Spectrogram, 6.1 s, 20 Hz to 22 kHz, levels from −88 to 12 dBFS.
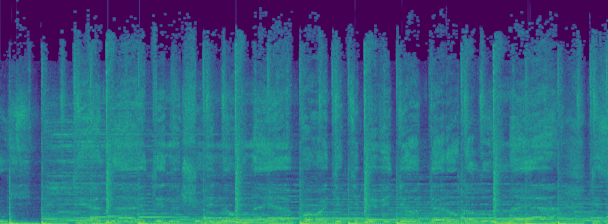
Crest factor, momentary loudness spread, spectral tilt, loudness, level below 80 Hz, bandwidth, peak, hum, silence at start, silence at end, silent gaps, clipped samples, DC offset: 12 dB; 3 LU; -5 dB/octave; -13 LUFS; -18 dBFS; over 20 kHz; 0 dBFS; none; 0 s; 0 s; none; under 0.1%; under 0.1%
